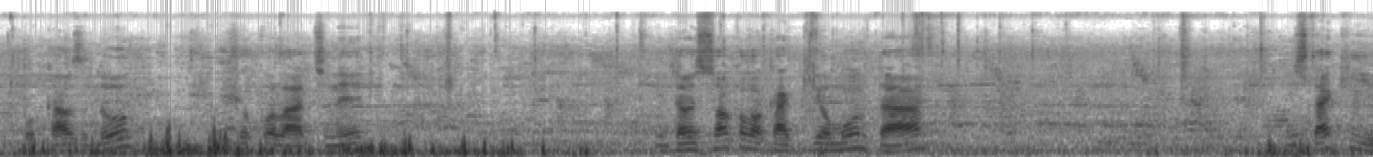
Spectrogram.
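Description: Plastic wrappers rustle and crinkle in hands.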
